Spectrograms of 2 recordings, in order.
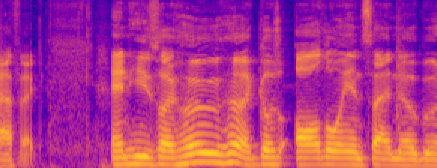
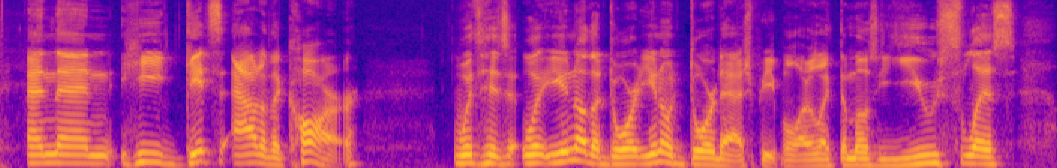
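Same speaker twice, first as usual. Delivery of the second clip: usual speaking voice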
